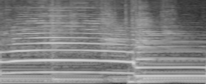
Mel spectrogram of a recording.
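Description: New Orleans jazz band playing. A lead instrument holds a long note that bends up and then settles, and moves to a new note about two-thirds of the way through, over plucked bass and guitar chords.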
